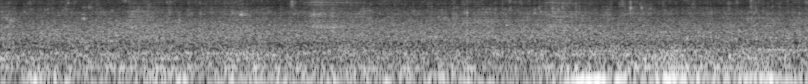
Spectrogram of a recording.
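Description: Faint outdoor background with a low steady rumble that swells a little about four seconds in.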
